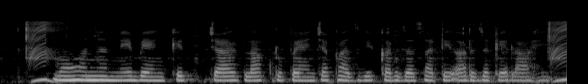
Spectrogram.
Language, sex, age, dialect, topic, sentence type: Marathi, female, 31-35, Standard Marathi, banking, statement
